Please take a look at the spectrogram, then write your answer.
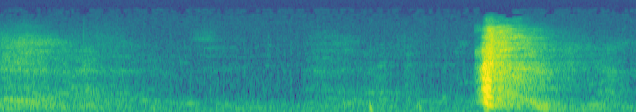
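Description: A single loud, close human sneeze bursts out suddenly after a few seconds of near silence, with a faint breathy rustle near the start.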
